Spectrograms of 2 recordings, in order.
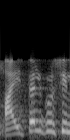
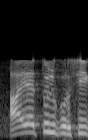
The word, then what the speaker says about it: آیت الکرسی: آیت الکرسی نہیں کہیں گے, آیت الکرسی کہیں گے.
